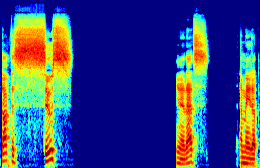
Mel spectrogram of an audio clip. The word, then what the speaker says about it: Seuss: Seuss is Seuss. As in rhymes with voice. Dr. Seuss is the original pronunciation, not Dr. Seuss.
